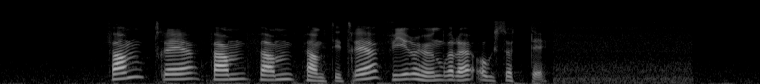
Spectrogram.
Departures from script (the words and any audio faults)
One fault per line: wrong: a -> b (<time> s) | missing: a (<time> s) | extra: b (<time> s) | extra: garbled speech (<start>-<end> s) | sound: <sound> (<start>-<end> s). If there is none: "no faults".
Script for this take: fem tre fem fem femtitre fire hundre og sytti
no faults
